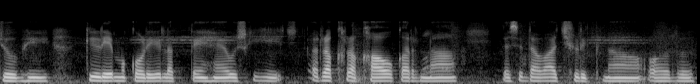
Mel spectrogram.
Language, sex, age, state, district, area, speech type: Hindi, female, 30-45, Uttar Pradesh, Mirzapur, rural, spontaneous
